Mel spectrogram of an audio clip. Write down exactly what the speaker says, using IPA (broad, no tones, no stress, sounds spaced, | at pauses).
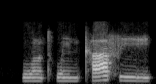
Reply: w õ tʰ w ĩ n kʰ a f i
